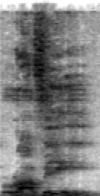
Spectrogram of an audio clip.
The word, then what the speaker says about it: Rabbi: But Rabbi, which is the more appropriate way to pronounce it, Rabbi, is a term that endeared respect.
